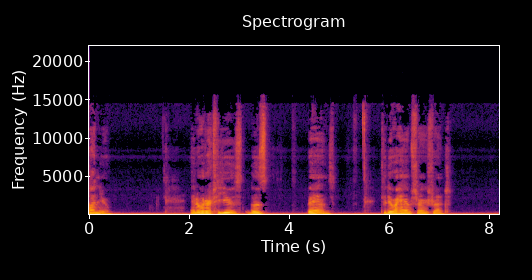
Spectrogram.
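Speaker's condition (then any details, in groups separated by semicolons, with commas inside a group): Cerebral palsy; spastic hamstrings; stretches hamstrings with elastic bands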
